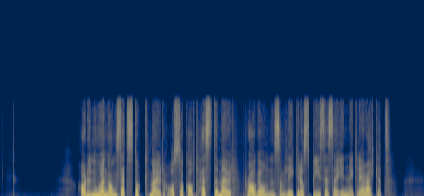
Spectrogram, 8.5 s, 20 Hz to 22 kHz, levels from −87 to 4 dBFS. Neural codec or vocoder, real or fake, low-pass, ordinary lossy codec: codec, 16 kHz in and 24 kHz out, 0.9 kbps, LongCat-Audio-Codec, fine tuned four codebook decoder; fake; 10.8 kHz; none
